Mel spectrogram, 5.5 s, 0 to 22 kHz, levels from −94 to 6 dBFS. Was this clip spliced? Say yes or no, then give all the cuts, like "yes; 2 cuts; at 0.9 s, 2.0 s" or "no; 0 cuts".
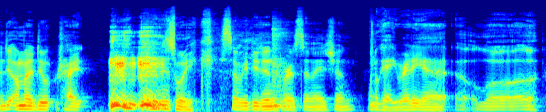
yes; 3 cuts; at 1.7 s, 2.7 s, 3.6 s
